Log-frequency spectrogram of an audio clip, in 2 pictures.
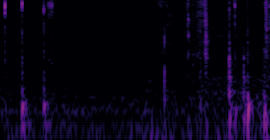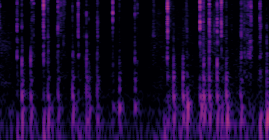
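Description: Long acrylic nail tips tap and type on the backlit black plastic keys of a MacBook Pro set in a silver aluminum body. A few sharp, bright clicks are followed by a brief quiet stretch, then rapid clacking taps that grow denser and louder toward the end. Each tap is short and dry, with a low thump beneath the bright click.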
